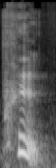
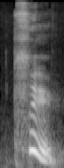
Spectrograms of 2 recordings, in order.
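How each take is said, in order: First: The vowel is unrounded, like 'eu'. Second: The vowel is rounded, like 'u'. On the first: This is how it was said in older Korean. "이 당시에는 풀 이렇게 얘기했고요" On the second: This is the modern pronunciation. "풀이라고 발음을 해야 되는데"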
